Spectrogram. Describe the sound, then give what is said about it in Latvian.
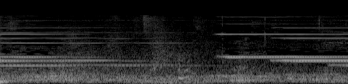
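A parliament chamber bell rings continuously for several seconds before a vote on the Trade Union Law in second reading, a steady electric tone over a low murmur, with no talking. “Deputāti atbalsta priekšlikumu, tad lūdzu zvanu.”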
